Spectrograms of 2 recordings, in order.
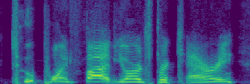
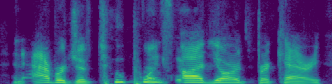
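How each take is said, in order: First: High, slow disbelieving question; outraged disbelief, voice shooting up high; incredulous repeat. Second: Said in the usual way. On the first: Real, not acted. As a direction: say it like you can't believe the number.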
